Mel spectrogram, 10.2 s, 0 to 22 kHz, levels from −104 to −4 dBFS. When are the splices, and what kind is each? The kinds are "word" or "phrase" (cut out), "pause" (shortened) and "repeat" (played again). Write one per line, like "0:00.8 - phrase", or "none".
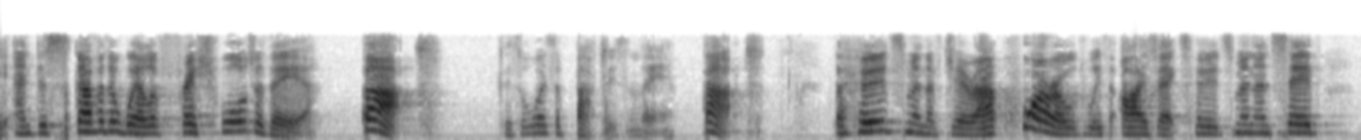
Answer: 0:03.4 - pause
0:05.1 - pause

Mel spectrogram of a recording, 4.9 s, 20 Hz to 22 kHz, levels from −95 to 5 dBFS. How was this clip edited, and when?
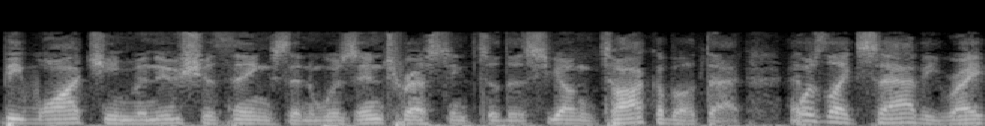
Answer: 0:02.4 - word
0:03.0 - word
0:04.0 - word

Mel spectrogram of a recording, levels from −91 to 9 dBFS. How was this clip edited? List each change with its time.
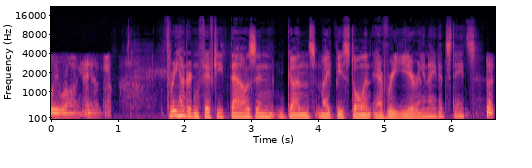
0:05.6 - word

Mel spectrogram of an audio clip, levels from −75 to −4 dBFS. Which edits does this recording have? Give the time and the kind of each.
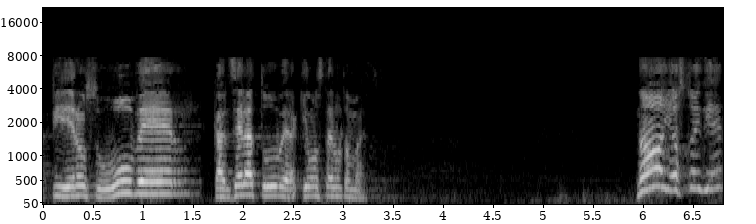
0:01.6 - pause
0:03.0 - word

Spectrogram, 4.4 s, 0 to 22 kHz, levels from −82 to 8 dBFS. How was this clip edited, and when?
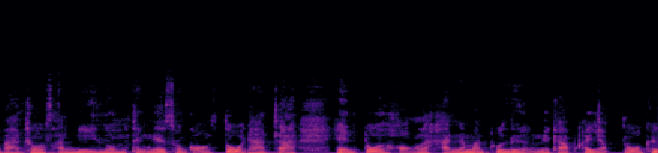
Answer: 0:01.7 - word

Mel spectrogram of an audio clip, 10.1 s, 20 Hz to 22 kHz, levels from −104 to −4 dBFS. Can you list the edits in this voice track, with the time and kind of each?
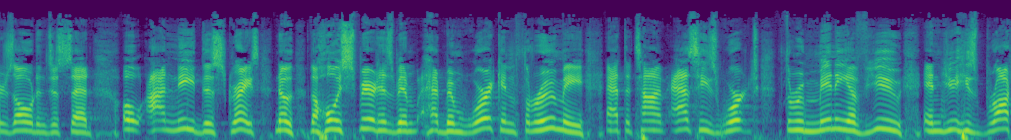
none

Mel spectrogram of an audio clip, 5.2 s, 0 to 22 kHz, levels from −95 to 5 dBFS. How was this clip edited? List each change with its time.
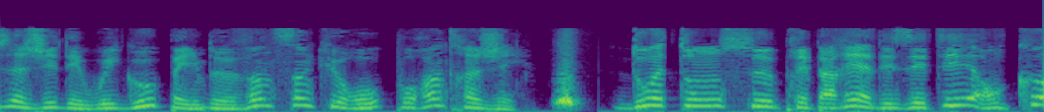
0:01.0 - word

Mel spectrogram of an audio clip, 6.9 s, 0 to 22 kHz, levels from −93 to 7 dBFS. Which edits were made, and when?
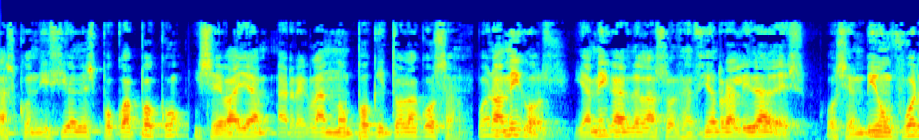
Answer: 0:03.5 - pause

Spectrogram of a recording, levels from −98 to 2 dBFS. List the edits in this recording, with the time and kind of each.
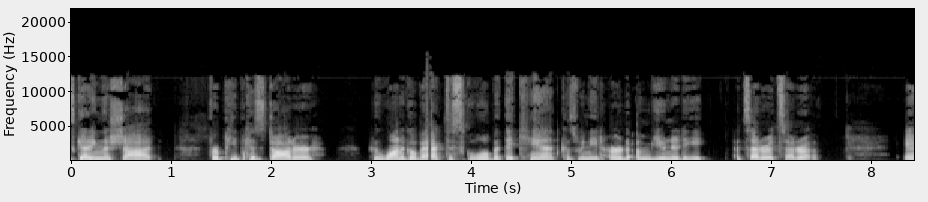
0:01.7 - word

